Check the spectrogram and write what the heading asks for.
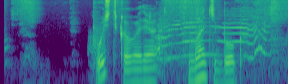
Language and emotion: Russian, sad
